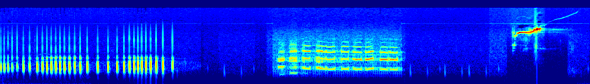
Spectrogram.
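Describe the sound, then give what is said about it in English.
A bottlenose dolphin's rapid train of echolocation clicks buzzes for over a second, then a pulsed, nasal burst call and finally a brief rising whistle, all clear with no talking. “Okay, now let's listen to the bottlenose dolphin. It also starts with echolocation, and then the other two registers.”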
